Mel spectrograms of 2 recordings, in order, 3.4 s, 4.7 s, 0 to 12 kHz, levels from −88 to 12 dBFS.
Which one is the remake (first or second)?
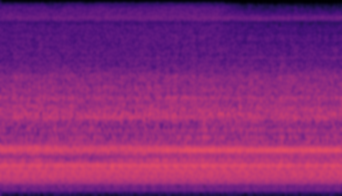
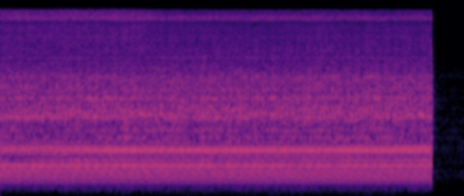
second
